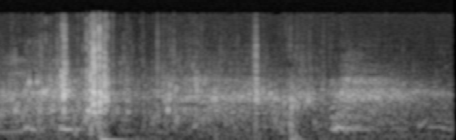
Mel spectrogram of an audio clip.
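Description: Pool water splashing as a swimmer's arms strike the surface in backstroke. A loud splash comes about half a second in, over steady lapping water close to the microphone.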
